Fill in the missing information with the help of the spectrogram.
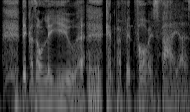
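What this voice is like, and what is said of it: Batman-style character voice. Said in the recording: “I sound like Batman in the spirit ... preaching in my Batman voice”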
